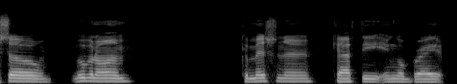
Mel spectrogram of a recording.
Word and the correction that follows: Engelbert: Did I say that right? – Engelbreit? It's Engelbert.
